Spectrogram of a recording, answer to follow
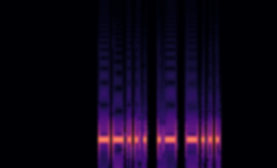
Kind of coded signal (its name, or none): Morse code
